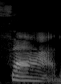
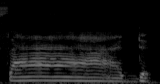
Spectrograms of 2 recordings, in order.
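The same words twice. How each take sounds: First: Said in the usual way. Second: SAD stretched out, long s and vowel; said slowly. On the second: Shown as a demonstration. Teacher sounding out a word for children, slowly. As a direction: draw out each sound in "Sad". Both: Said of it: "Let's say it slowly".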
